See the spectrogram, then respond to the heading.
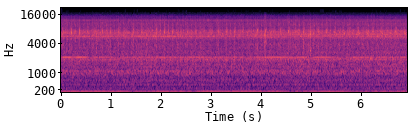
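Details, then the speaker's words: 1967 Chevrolet C30 truck after timing gear replacement, during valve adjustment, warming up toward temperature: steady even idle with light fast top-end tapping; normal valve clatter increasing as it warms. "Get a little noisy again. It's warming up, so they're gonna make a little more clack clack."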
